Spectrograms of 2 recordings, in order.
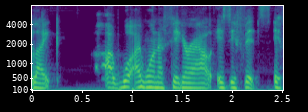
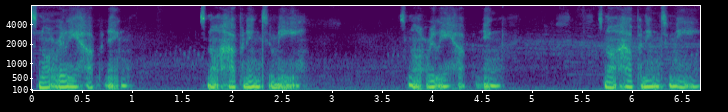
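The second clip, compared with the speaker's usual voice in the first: barely audible mumbling, repeated over and over; 3 semitones higher than usual. Voicing a character calming herself down: very quiet muttering. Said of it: "very, very, very quietly, you hear".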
